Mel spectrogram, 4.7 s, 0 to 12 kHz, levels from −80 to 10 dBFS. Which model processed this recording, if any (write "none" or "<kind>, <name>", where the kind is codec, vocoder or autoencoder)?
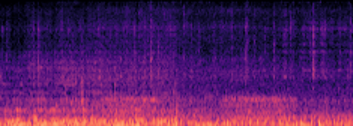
vocoder, Vocos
